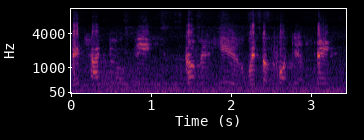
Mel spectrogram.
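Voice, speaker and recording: High-pitched man on a noisy jail call. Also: flat delivery. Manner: halting, repetitive, stumbling over words. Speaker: jailed caller. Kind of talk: heated personal phone conversation. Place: on a phone from jail.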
